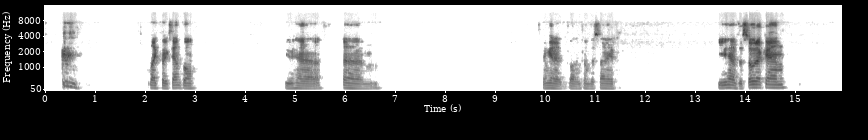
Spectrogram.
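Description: A young man speaks calmly into a microphone, in short phrases with pauses.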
